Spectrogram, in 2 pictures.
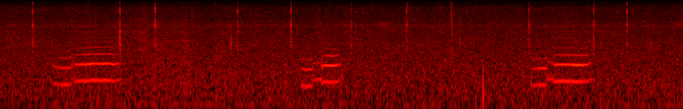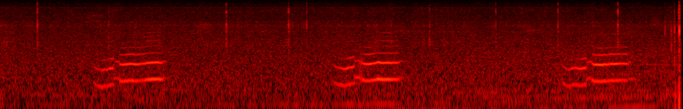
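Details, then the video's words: Anakin, a pet cat, snoring while asleep at rest indoors: soft whistling nasal tones with faint harmonics, each breath rising then falling, repeating roughly every three and a half seconds in a quiet small room with occasional light ticks. "Snoring cat"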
